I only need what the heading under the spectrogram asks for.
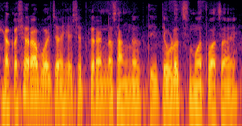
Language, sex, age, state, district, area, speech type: Marathi, male, 30-45, Maharashtra, Washim, rural, spontaneous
